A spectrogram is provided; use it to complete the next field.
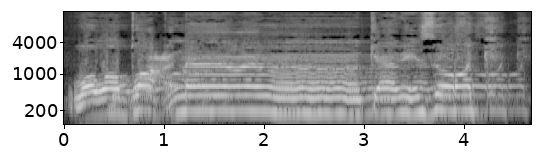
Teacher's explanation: ضاد کو پر کریں گے اور ضاد کو زبان کی کروٹ اور اوپر کی ڈاڑوں کی جڑ سے نکالیں گے۔ وَوَضَعْنَا، اور پر کر کے پڑھیں گے، پر یعنی موٹا۔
